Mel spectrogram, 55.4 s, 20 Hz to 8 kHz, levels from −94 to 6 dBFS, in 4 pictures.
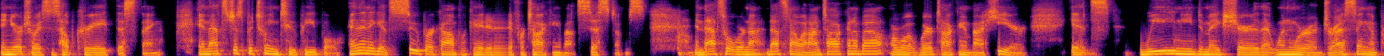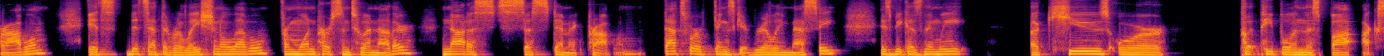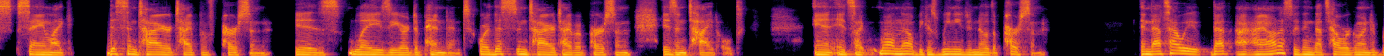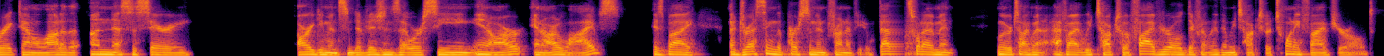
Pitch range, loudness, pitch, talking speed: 110-130 Hz, -13 LUFS, 120 Hz, 195 wpm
